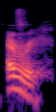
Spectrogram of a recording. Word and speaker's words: every: Another word, every. Every. I don't say every. I don't say this letter E.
